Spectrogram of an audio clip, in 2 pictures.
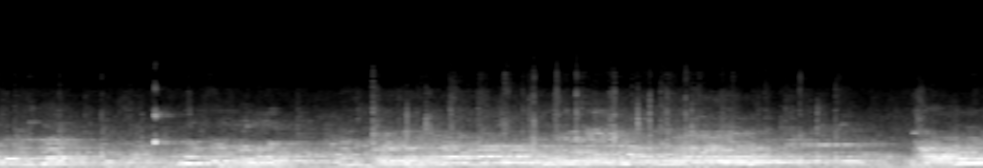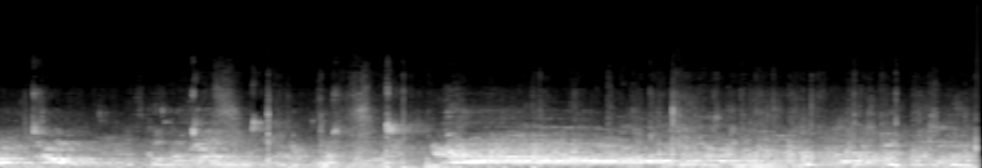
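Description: Dodgeball players shouting and calling to one another, their voices overlapping, with rubber dodgeballs bouncing and smacking on the gym floor, several impacts coming in the second half.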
